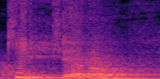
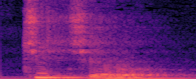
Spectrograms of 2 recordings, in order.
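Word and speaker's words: Cicero: Então, o nome do o nome de Cícero, por exemplo, na pronúncia restaurada, kickero, na pronúncia reconstituí, na pronúncia eclesiástica, títero, títero, tá?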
